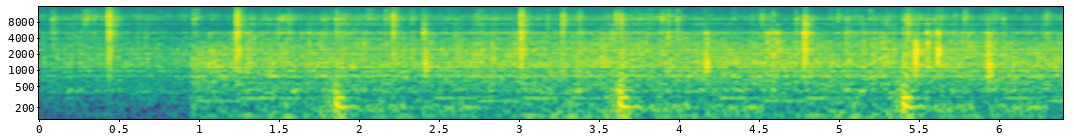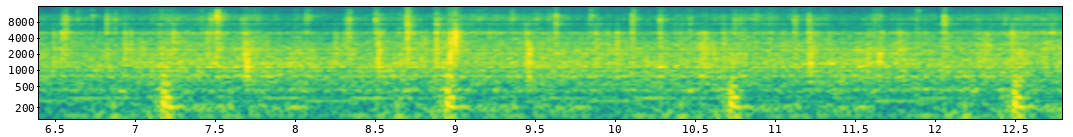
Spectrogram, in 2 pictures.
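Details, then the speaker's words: Split second heart sound heard over the pulmonary artery in mitral stenosis, from a 1963 Soviet teaching record: regular heart sounds through heavy record hiss. "прослушайте раздвоение второго тона над лёгочной артерией при митральном"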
